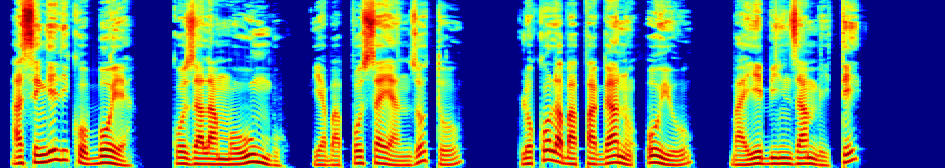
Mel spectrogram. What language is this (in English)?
Lingala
